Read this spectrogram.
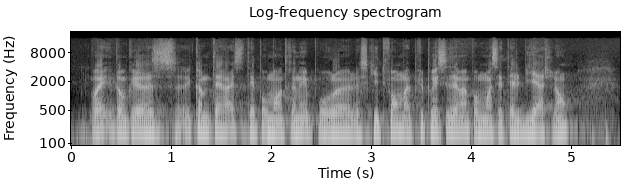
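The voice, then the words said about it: French with North American accent. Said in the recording (French): “on, va l'entendre un petit peu à votre accent. ... vous venez de l'autre côté de l'Atlantique.”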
